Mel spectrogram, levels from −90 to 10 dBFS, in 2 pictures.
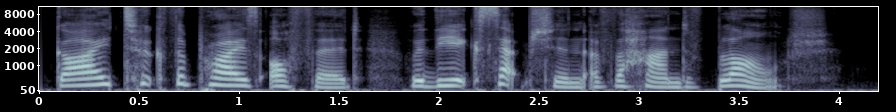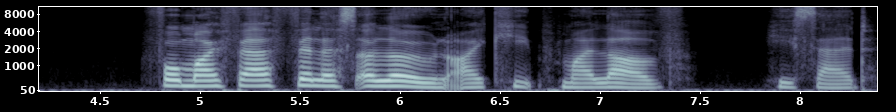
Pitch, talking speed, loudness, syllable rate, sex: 200 Hz, 170 wpm, -19 LUFS, 4.9 syllables/s, female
